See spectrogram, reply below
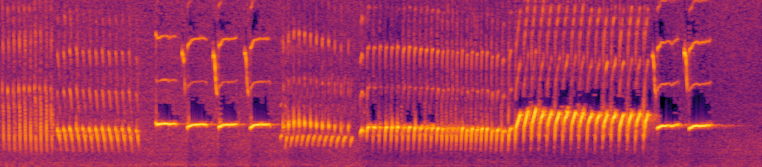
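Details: Canary song of varied rapid trills, some low and buzzy, others high rising whistled notes repeated several times a second, shifting pitch from phrase to phrase.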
